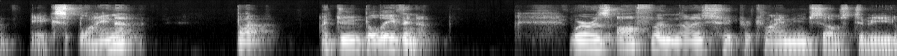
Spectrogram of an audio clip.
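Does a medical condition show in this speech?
No.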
